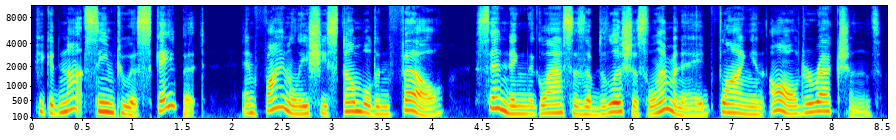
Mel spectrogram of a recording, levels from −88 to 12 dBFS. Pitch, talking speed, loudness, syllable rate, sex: 200 Hz, 160 wpm, -16 LUFS, 4.8 syllables/s, female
